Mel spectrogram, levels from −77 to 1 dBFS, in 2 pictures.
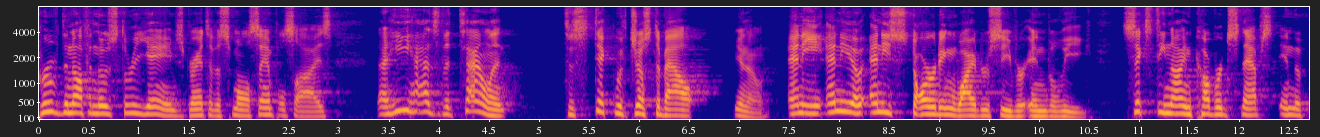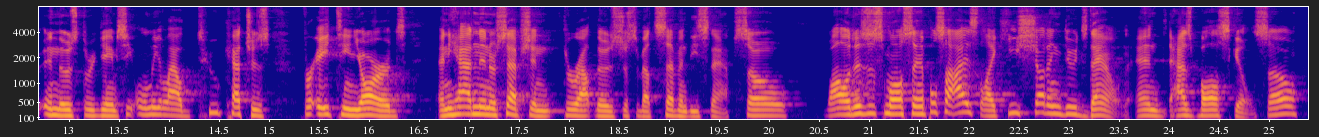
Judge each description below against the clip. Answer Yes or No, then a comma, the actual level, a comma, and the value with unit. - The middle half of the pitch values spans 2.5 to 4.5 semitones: No, average, 5.0 semitones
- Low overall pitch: No, medium, 165 Hz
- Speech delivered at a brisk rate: No, average, 185 wpm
